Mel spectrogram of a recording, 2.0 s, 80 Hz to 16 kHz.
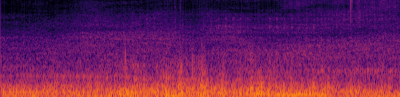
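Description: A 1954 Harley-Davidson KH's 55 cubic-inch flathead V-twin idling steadily with a low, even hum.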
